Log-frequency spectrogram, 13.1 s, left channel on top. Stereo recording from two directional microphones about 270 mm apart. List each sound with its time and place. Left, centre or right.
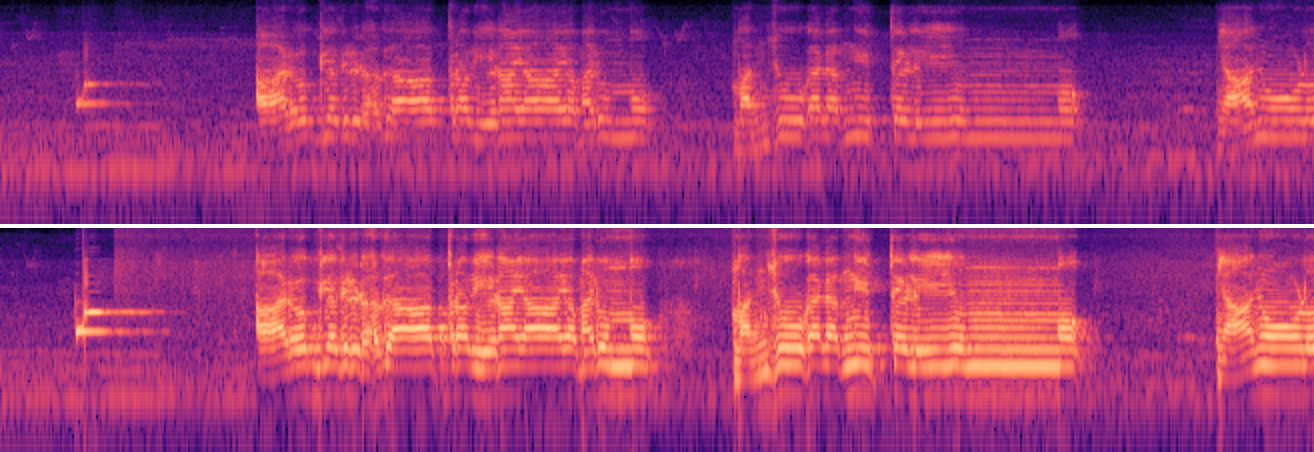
2.5 s a man's voice: right
12.1 s a man's voice: right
